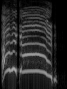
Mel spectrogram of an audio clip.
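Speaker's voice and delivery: squealing, very high scream with my drawn out. Retelling how she reacted after closing the door: imitating her screaming.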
